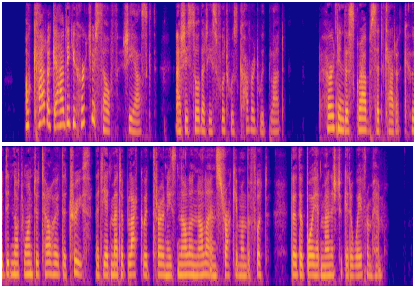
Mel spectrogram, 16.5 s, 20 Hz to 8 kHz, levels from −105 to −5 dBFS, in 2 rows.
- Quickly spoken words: Yes, fast, 235 wpm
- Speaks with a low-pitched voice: No, medium, 185 Hz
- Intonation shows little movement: Yes, narrow, 1.8 semitones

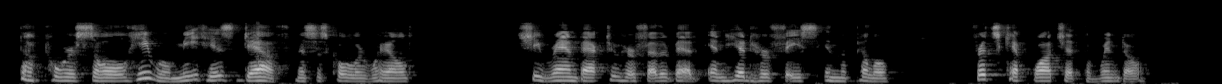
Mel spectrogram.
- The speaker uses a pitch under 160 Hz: No, medium, 165 Hz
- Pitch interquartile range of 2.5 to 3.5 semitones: Yes, average, 2.9 semitones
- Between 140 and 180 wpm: Yes, average, 150 wpm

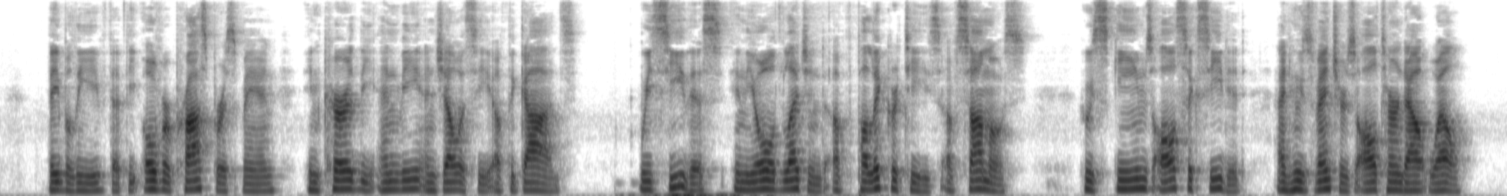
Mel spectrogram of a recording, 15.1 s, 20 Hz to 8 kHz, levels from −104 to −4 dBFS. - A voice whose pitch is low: Yes, low, 125 Hz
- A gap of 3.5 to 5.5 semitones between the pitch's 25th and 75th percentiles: No, average, 2.9 semitones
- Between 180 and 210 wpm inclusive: No, average, 145 wpm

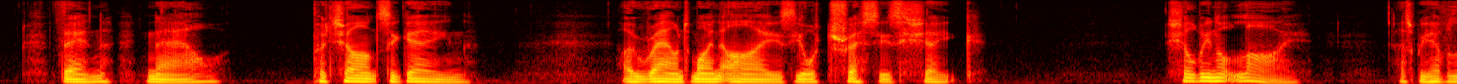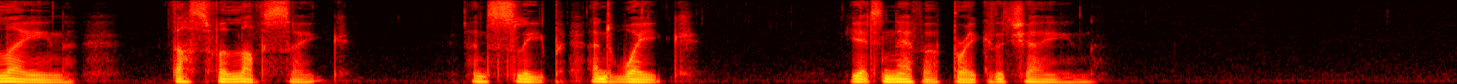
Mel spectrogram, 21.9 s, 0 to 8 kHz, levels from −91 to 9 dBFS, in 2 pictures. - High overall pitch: No, very low, 90 Hz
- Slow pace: Yes, slow, 90 wpm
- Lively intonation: No, narrow, 2.5 semitones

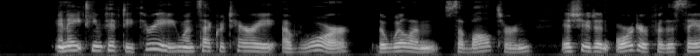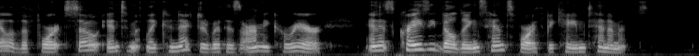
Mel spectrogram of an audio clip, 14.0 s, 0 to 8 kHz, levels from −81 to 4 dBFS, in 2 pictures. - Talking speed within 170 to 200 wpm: No, slow, 135 wpm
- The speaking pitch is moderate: Yes, medium, 175 Hz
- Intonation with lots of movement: No, average, 4.0 semitones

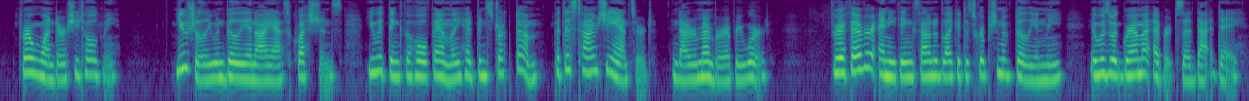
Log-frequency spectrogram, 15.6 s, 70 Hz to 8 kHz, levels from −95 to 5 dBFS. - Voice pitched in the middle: No, high, 225 Hz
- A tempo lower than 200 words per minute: No, fast, 205 wpm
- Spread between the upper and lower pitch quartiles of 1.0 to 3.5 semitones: Yes, average, 3.0 semitones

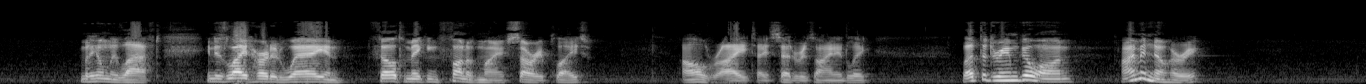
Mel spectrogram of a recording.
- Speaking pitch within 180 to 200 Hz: No, low, 115 Hz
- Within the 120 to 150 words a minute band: Yes, average, 140 wpm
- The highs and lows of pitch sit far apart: Yes, wide, 5.7 semitones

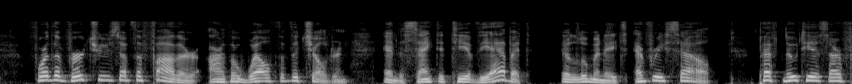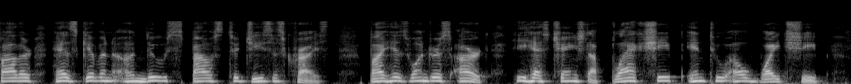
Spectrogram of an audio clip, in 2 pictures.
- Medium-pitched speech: Yes, medium, 145 Hz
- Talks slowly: No, average, 160 wpm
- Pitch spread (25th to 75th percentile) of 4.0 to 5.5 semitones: Yes, average, 4.3 semitones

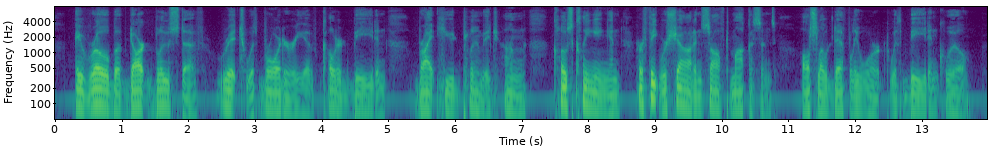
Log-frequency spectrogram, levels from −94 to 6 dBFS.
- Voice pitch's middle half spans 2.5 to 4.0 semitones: No, average, 4.6 semitones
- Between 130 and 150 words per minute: Yes, average, 145 wpm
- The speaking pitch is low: Yes, very low, 80 Hz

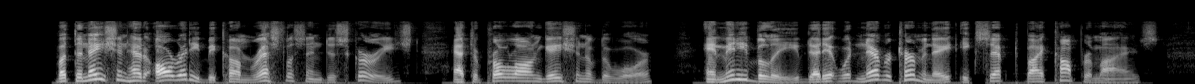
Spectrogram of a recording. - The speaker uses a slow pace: Yes, slow, 130 wpm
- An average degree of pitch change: No, wide, 8.7 semitones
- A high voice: No, low, 135 Hz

